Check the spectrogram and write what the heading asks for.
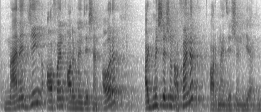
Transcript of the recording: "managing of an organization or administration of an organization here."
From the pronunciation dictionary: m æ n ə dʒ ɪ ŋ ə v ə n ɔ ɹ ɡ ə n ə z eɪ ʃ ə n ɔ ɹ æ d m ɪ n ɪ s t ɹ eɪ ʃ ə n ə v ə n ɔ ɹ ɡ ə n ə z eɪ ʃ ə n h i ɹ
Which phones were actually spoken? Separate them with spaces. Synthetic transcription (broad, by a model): m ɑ n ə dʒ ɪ ŋ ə p ə n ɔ ɹ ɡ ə n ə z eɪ s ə n ɔ ɹ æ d m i n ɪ s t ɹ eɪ s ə n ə p ə n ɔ ɹ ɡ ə n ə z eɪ s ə n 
